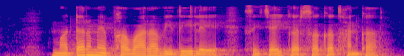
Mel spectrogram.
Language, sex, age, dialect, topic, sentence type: Chhattisgarhi, male, 46-50, Northern/Bhandar, agriculture, question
